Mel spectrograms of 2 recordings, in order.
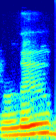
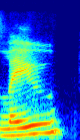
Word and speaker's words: Liu: Well, I think he pronounces it like Liu, but I think it's supposed to be pronounced Leu. – Okay. – He grew up in Canada, so I think he has a slightly different pronunciation.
